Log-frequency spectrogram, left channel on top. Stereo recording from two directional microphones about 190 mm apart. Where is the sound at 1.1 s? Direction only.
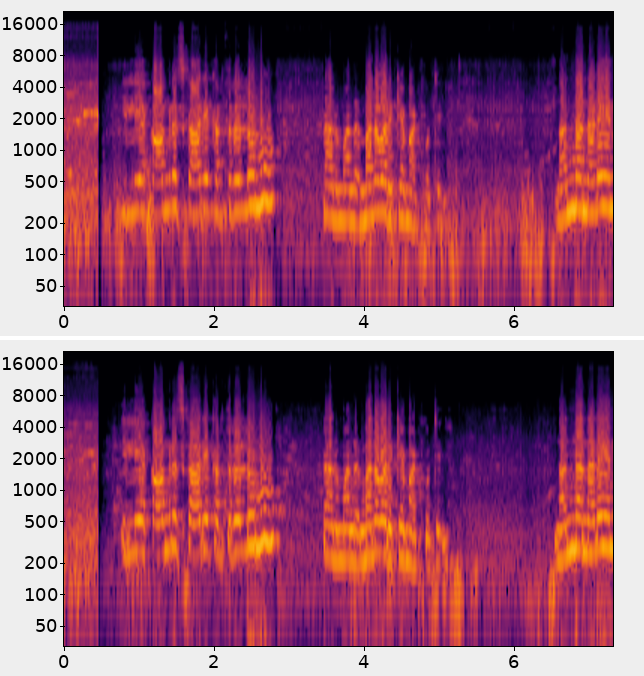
30° right (ahead or behind).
